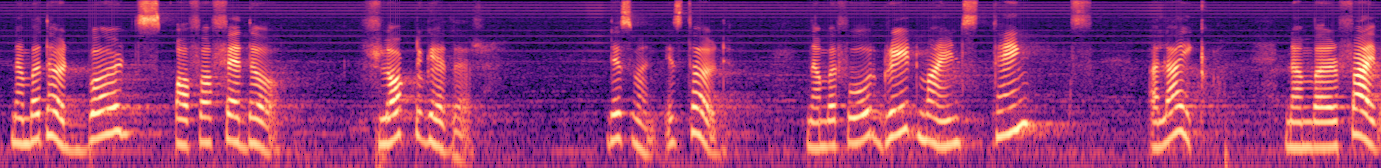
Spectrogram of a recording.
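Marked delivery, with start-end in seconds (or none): 0.9-4.7 slow dictation. Shown as a demonstration. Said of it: "reads the proverb slowly". 8.9-12.1 slow dictation. Shown as a demonstration. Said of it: "reads the proverb slowly".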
